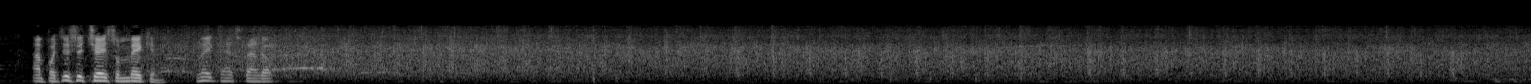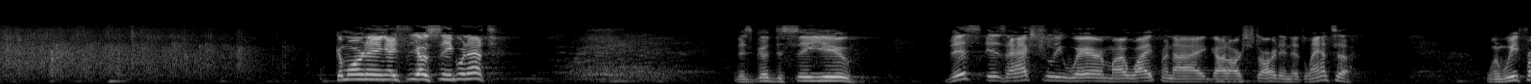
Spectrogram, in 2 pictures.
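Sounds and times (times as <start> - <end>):
speech: 0.3 - 3.0, 18.8 - 20.4, 22.7 - 24.0, 24.8 - 28.9, 30.2 - 30.6
church congregation applauding to welcome guests: 0.9 - 19.5.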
